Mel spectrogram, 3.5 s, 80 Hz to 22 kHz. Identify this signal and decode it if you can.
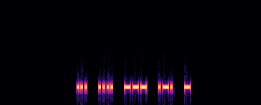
Morse code, heard as a keyed tone, about 44 wpm, spaced as for 32 wpm, 700 Hz. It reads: SHORT
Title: 2x Character Spacing - Top 500 Words - 45wpm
